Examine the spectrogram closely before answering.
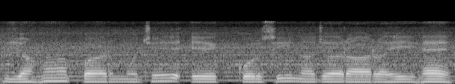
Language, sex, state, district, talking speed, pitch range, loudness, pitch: Hindi, male, Madhya Pradesh, Katni, 120 wpm, 125-135 Hz, -16 LUFS, 125 Hz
